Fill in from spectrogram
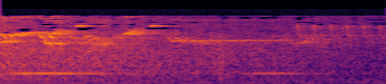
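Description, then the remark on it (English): Several birds sing and chirp together in a bright outdoor spring chorus in North America, with high whistled tones and quick twitters layered over one another at moderate volume, no voices present. “spring in North America has brought the usual seasonal sounds of birds.”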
